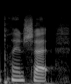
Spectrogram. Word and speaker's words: planchette: to say this going back to the the planchette that I hope I'm saying that right all right Google said I pronounced it right the planchette it was in 1100 A.D it was it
